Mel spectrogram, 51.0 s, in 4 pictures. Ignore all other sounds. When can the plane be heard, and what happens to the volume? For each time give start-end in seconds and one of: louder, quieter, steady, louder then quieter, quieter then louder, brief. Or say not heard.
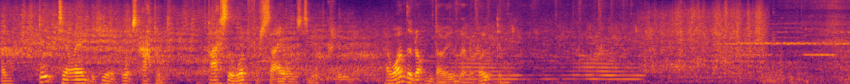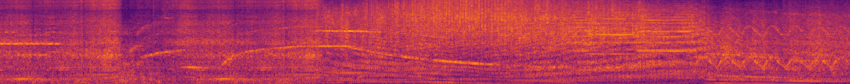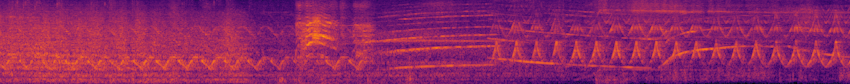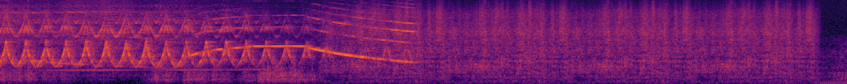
0.0-50.9 quieter.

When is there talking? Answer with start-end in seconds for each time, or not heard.
0.0-7.7.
